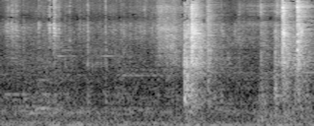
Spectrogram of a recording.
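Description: Wire shopping cart being pushed across carpet: a low steady rolling rumble, with two sharp rattles of the wire basket a little over half a second apart, past the middle.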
